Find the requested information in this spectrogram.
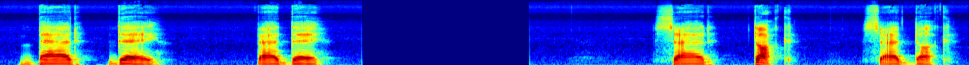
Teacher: we need to stop and hold the first d sound and release it at the second d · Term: gemination method for stops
